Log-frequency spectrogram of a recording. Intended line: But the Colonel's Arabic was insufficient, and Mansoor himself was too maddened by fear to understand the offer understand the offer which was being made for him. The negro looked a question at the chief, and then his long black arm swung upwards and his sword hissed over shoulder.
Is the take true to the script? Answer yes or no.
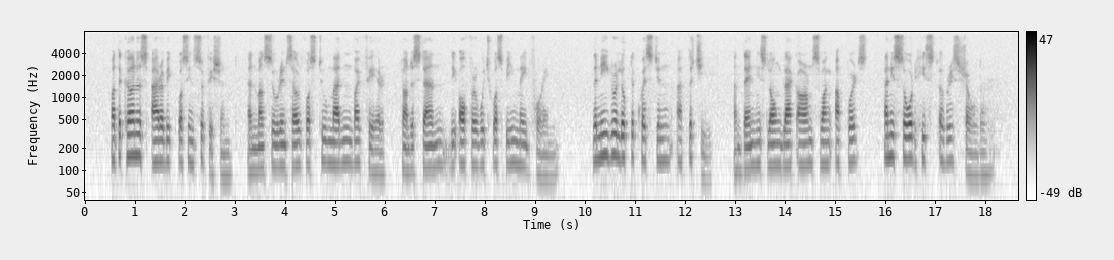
no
